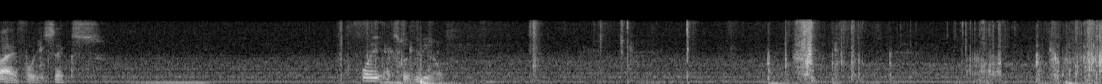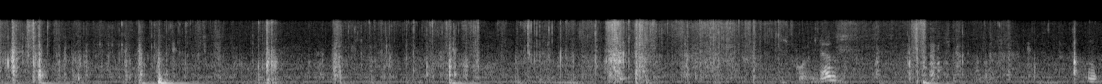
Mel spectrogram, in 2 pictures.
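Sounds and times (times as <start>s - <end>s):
plastic shrink-wrap crinkling and tearing: 7.9s - 21.3s.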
